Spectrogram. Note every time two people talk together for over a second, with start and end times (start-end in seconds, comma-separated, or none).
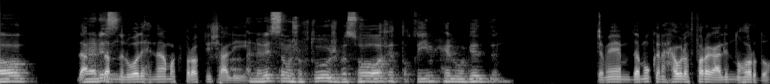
none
